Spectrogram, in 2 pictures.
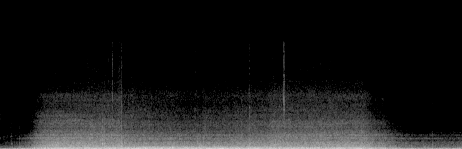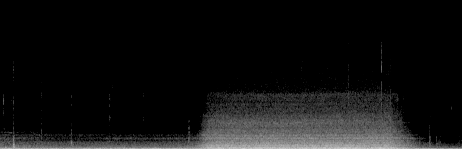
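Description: A car's ventilation fan blows air in a loud rushing roar, then drops off.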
